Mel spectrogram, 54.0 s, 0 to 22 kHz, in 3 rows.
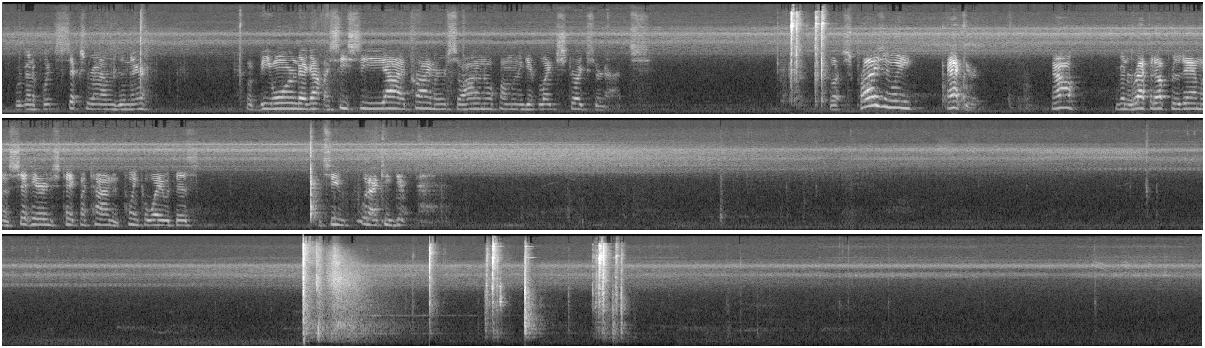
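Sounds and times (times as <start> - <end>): rifle shot with echo: 40.6 - 42.6.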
